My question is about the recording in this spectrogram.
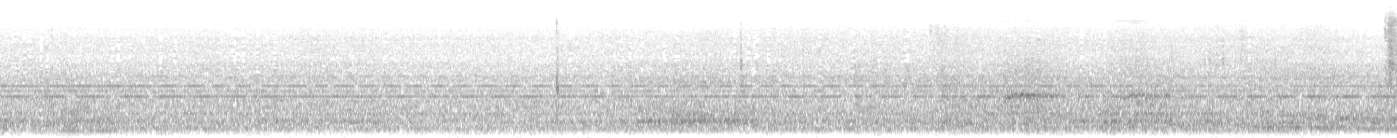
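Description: Mitsubishi Electric robot arm and its pallet conveyor cell running: a steady mechanical hum with faint steady whine tones. There is a light click about four seconds in.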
